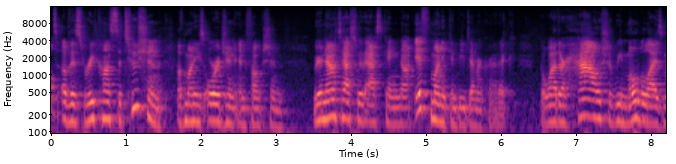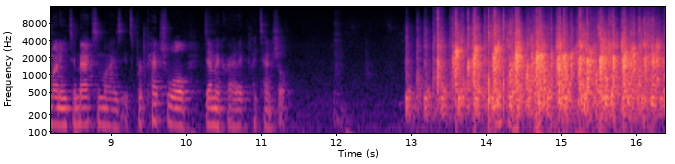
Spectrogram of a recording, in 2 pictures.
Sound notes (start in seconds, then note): 12.9 applause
